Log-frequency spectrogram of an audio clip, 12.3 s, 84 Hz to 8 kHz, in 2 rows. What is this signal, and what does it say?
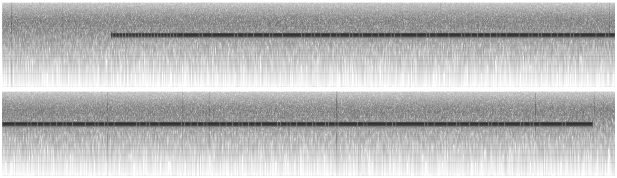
PSK31 (31.25 baud), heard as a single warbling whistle, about 1360 Hz, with static crashes.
